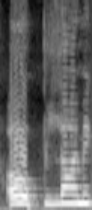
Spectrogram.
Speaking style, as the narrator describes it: cried another office worker

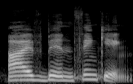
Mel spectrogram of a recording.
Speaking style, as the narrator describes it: said Jo, raising her voice

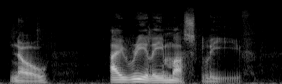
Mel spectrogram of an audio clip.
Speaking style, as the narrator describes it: I said firmly

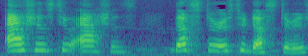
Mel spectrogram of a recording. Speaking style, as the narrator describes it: cried loudly

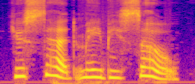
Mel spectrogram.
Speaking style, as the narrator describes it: sobbed the child

